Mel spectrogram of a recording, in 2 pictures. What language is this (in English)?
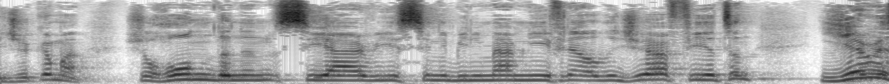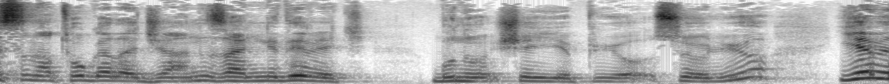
Turkish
